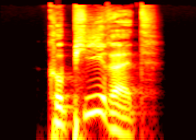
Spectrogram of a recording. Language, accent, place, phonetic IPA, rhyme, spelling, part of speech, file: German, Germany, Berlin, [koˈpiːʁət], -iːʁət, kopieret, verb, De-kopieret.ogg
- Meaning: second-person plural subjunctive I of kopieren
